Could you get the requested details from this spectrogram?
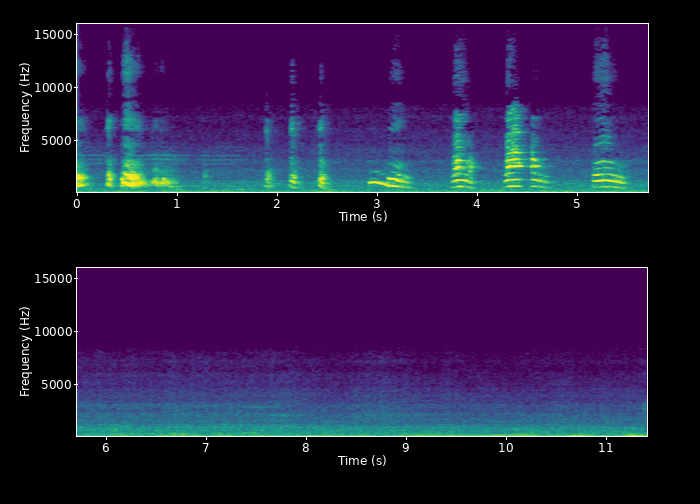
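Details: A pet talking ringneck, tagged as an albino rose-ringed parakeet, gives a run of short, harsh, speech-like syllables over about five seconds, then falls quiet against a low steady room hum.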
